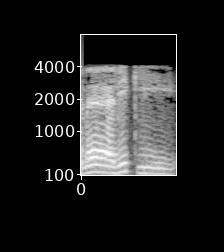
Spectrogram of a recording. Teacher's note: الكسر يبان بس من غير ما اعمل تكلف، لان ممكن اجيب ياء زائده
